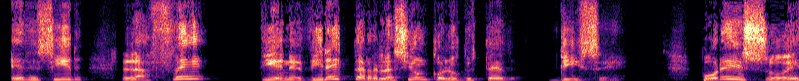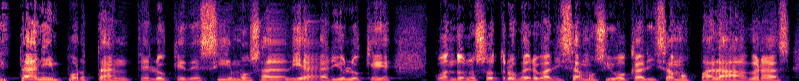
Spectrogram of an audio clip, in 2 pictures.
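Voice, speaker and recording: A man preaching a sermon as pastor, his voice pitched high for a man. He speaks emphatically and keeps turning to his listeners with rhetorical questions. The sound is dry and close, with no room echo. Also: a little mellow.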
